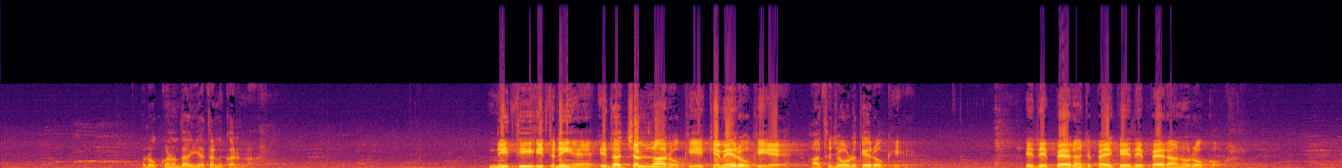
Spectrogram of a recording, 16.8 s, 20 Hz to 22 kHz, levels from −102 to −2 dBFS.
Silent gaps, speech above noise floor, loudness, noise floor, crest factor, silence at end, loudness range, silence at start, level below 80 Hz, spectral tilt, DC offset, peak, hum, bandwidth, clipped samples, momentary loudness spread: none; 29 dB; -14 LUFS; -44 dBFS; 18 dB; 1.15 s; 12 LU; 1 s; -58 dBFS; -4.5 dB/octave; under 0.1%; 0 dBFS; none; 11.5 kHz; 0.1%; 17 LU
